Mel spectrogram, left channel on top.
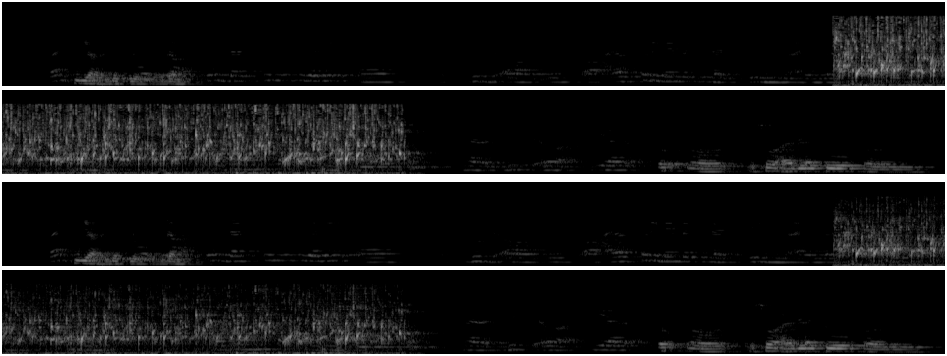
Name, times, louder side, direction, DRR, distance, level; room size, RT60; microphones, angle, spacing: voice 1, 0.7-1.8 16.0-18.7, equal, 20° right, 3 dB, 1.9 m, -48 dB
voice 2, 1.3-8.5 8.8-10.6 11.0-13.7 14.0-15.9, equal, 70° right, 5 dB, 6.0 m, -62 dB
sound 1, 8.3-13.5, left 7 dB, 85° left, 1.1 m, -37 dB
27.5 x 14.5 x 7.5 m, 0.88 s
head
